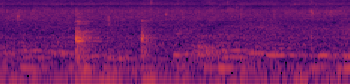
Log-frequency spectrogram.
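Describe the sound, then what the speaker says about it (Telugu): Peanuts fry with ivy gourd in a pan, a soft continuous sizzle with a couple of light scraping stir taps near the start, quiet and close. "పీనట్స్ వేసి బాగా కలుపుదాం."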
